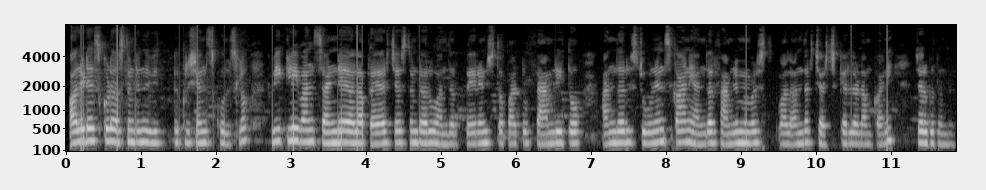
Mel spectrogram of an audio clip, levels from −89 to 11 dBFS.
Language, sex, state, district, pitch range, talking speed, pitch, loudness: Telugu, female, Karnataka, Bellary, 210-230 Hz, 140 wpm, 220 Hz, -19 LUFS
